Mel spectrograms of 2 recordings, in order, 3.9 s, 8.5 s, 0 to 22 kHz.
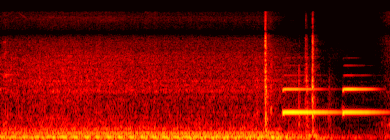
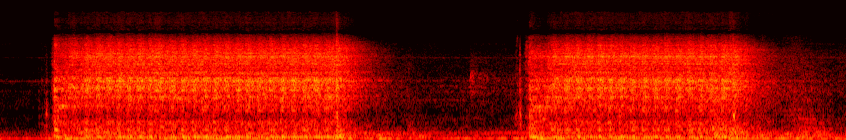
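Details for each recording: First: Petrol engine of a 2016 Hyundai Accent idling evenly after a crank-no-start was fixed by replacing a blown fuse that had cut injector/coil pulse, then a couple of clicks and a held electronic tone. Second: 2016 Hyundai Accent petrol engine cranks steadily in two bursts, about three turns a second, but never catches; lights and engine light on, fuel present, no codes, injector pulse not arriving, so coil and injector wiring are to be checked.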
